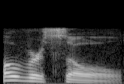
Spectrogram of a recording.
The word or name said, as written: oversoul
